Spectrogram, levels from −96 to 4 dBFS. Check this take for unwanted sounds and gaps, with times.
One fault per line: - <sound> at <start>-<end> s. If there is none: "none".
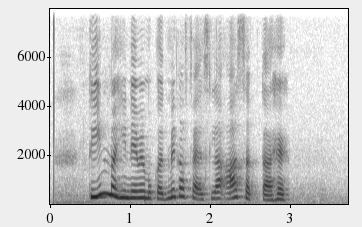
none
